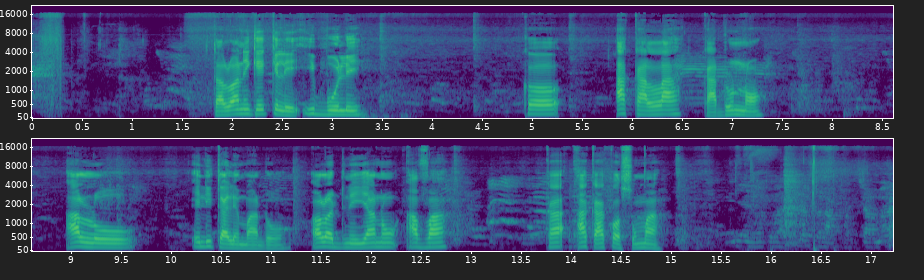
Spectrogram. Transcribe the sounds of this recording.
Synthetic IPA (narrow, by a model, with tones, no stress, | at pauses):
ta˨lʊ˨˦a˦nɪ˦ke˦kle˨ʔi˦bo˨le˨ | kɔ˦ | a˦ka˨la˦ka˨dʊ˦nɔ˨ | a˦lʊ˨˧ | e˦li˦ka˨le˨mã˨dʊ˨ | ɔ˦lɔ˦dɪ˨nɪ˨ja˦nʊ˦a̰˦va˦ | ka˦a˦ka˨˦kɔ˨sʊ˨˦ma˦˨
